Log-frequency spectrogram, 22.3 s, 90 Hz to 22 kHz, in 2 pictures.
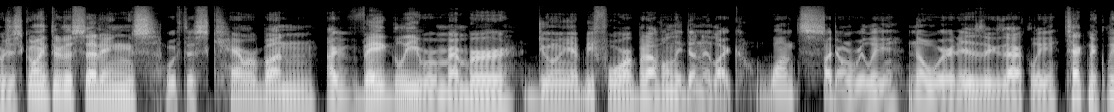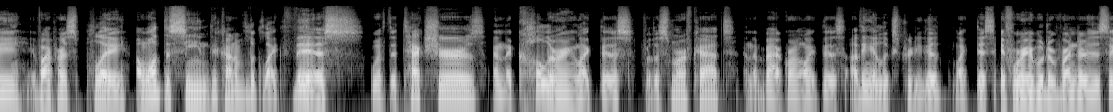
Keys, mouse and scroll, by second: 1.7-3.2 scroll down 2, 3.6 click, 4.6 click, 5.1 drag, 5.6 click, 5.9 drag, 6.2 click, 7.3-8.0 scroll up 1, 8.0-9.7 scroll down 1, 12.5 click, 14.5-15.3 shift+middle drag, 16.1 scroll up 1, 17.1 middle click, 17.8-18.9 shift+middle drag, 19.8-20.1 scroll down 1, 21.1 click.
